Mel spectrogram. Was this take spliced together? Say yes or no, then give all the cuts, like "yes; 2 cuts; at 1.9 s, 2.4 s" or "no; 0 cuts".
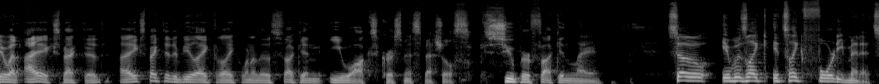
yes; 2 cuts; at 4.8 s, 7.2 s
